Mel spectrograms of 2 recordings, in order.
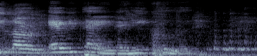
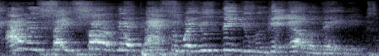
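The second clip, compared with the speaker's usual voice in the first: hollering revival preacher; 4 semitones higher, 6 dB louder than usual. Real, not acted. Hollering as God.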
